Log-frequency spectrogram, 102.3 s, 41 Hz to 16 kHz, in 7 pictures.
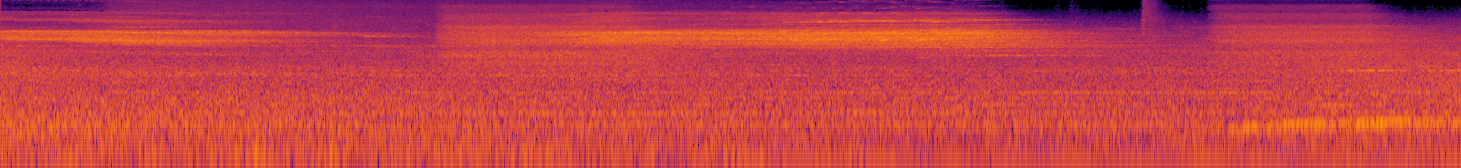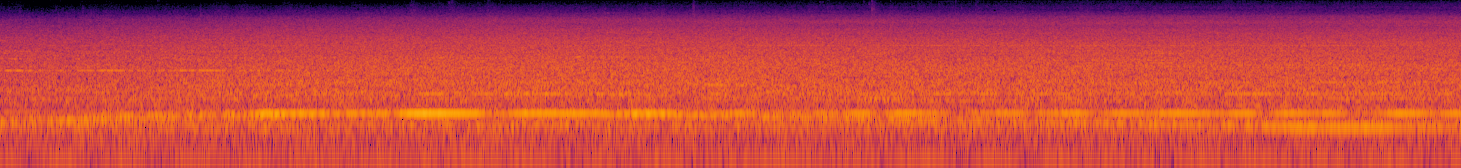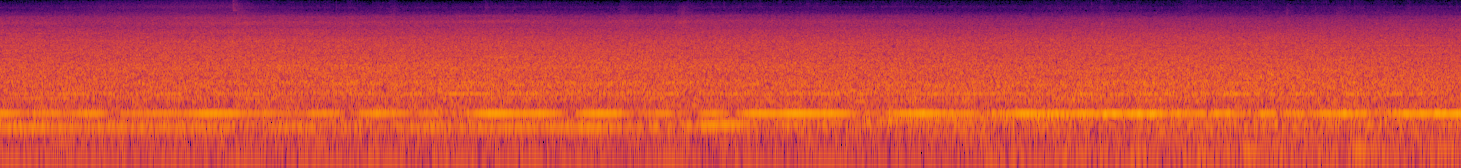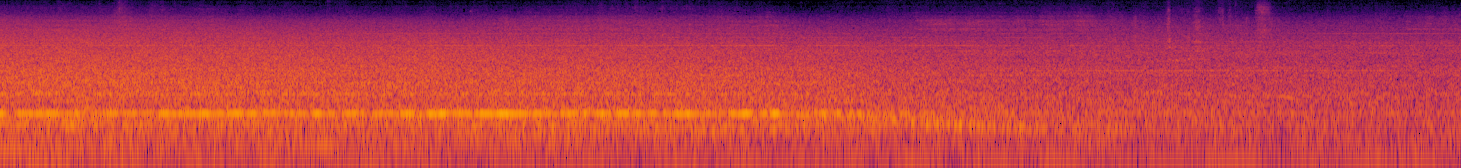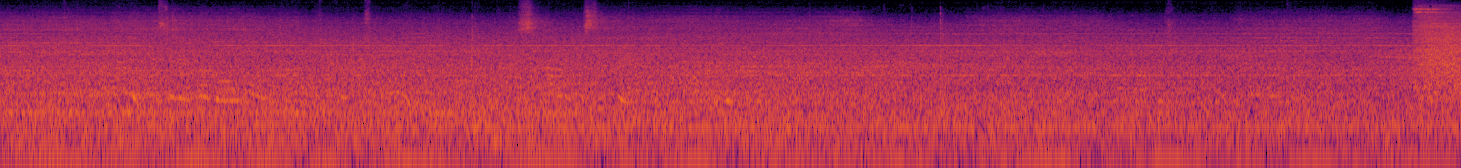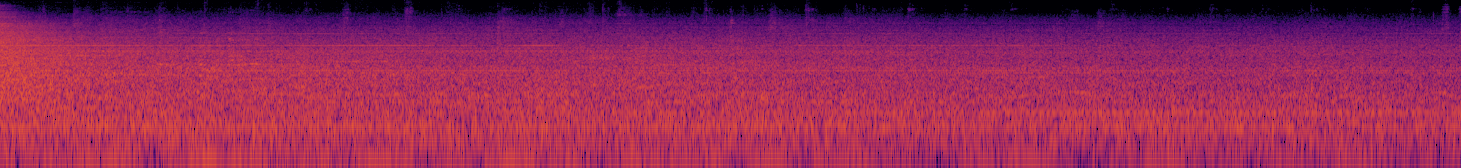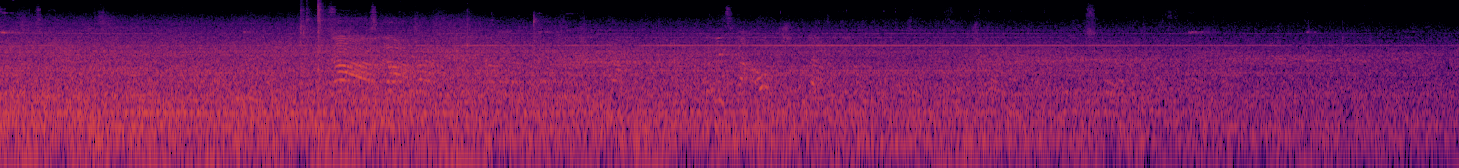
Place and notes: Pont en U, Bordeaux, France - BDX Gare 01
train station
Captation : ZOOMH6
10 August, 15:45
